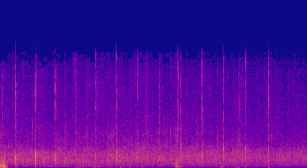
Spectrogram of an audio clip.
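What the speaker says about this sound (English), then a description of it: "Give them a round of applause." Applause from a church congregation for a group of children, a light, scattered patter of claps with distinct individual hand strikes, fairly faint and distant, lasting a few seconds.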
